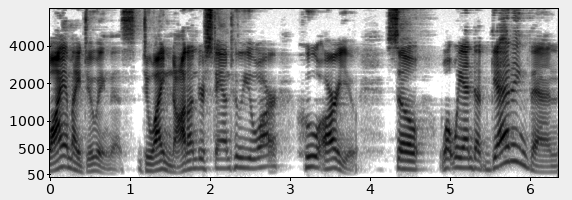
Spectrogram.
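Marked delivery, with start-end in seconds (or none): 0.0-3.9 put-on fed-up voice, higher. Retelling Moses arguing with God: imitating fed-up Moses. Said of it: "he's fed up".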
